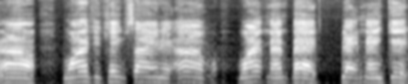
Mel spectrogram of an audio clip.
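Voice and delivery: put-on blubbering, whimpering, whiny baby-crying wail. Mocking critics who keep complaining: imitating a crying crybaby. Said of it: "instead of all this fucking crying like a baby".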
